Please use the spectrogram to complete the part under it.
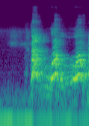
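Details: Pet dog barking at the mailman while two other dogs stay calm; three loud, harsh barks in quick succession after a quiet hum.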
